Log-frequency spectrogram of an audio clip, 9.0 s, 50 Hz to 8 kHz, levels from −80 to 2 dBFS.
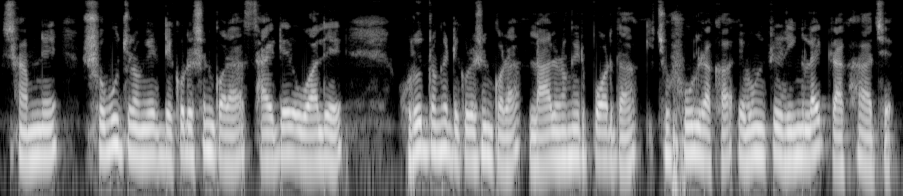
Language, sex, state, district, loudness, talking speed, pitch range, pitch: Bengali, male, West Bengal, Alipurduar, -13 LUFS, 155 wpm, 130-145 Hz, 140 Hz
